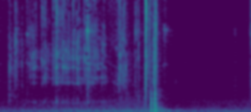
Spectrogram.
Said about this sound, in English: Roll a dice and pick a cup.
